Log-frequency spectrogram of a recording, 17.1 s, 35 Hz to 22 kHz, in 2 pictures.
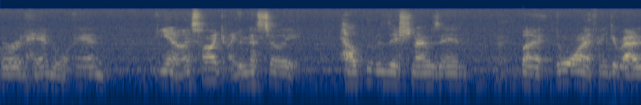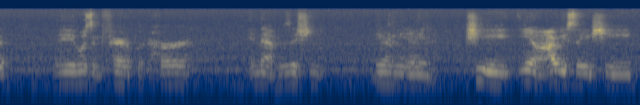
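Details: Man of about 40 with Friedreich's ataxia, electric wheelchair user; voice worse than 10-12 years ago, talking more of a struggle and much harder over the last 6 months or so; ataxic dysarthria.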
